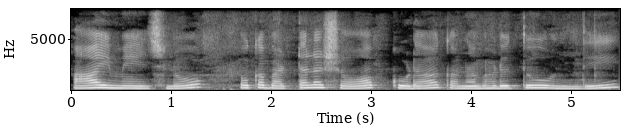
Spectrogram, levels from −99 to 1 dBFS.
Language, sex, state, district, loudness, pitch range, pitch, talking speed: Telugu, male, Andhra Pradesh, Sri Satya Sai, -14 LUFS, 210-250 Hz, 230 Hz, 100 wpm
